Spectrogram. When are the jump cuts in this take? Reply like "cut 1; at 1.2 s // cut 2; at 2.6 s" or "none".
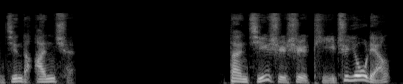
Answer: cut 1; at 2.2 s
